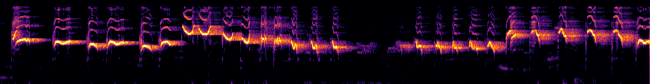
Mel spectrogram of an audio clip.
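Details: Greater green leafbird chattering a long 'ngekek' used as a master song to make other leafbirds sing: bouncing two-part whistled notes rising then falling in a fast series, a short break, and renewed climbing notes.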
